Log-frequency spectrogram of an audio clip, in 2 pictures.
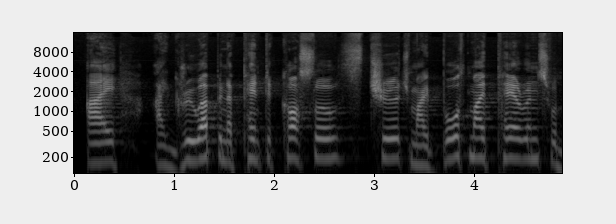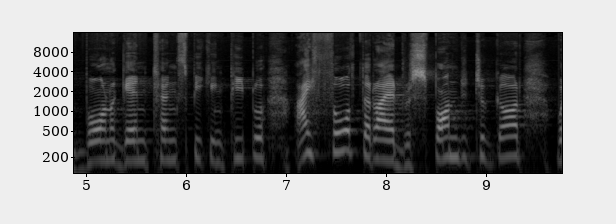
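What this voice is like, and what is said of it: Welsh accent. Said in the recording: “I have an authentic Welsh accent.”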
